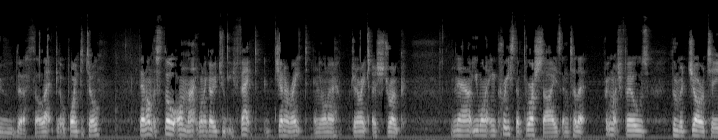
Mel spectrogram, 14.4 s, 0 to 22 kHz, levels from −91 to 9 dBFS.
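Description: No technical faults occur at any point in the audio.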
